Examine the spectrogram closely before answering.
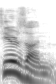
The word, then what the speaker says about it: Sirjan: That's like, no, it's pronounced Sirjan.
